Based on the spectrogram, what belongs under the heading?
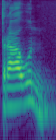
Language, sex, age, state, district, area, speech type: Kashmiri, male, 18-30, Jammu and Kashmir, Anantnag, rural, read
